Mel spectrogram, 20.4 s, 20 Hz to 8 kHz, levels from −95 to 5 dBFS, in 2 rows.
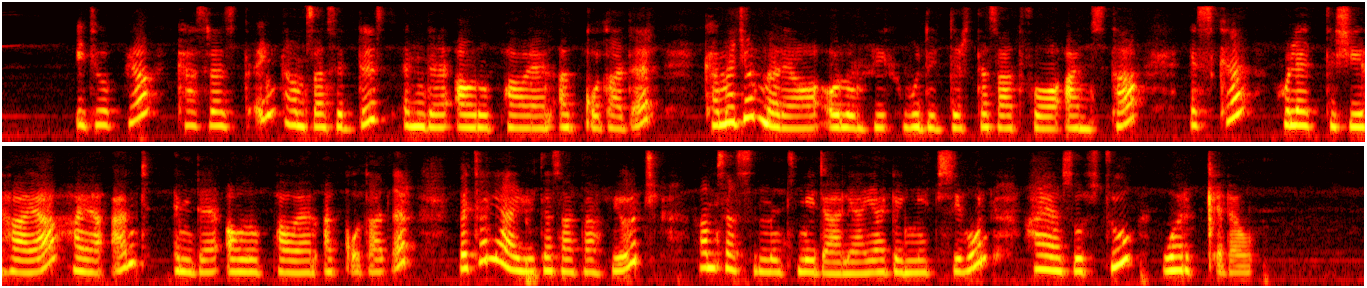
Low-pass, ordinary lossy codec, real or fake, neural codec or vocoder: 7.2 kHz; MP3, 64 kbps; fake; codec, 44.1 kHz, 7.8 kbps, Pupu-Codec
